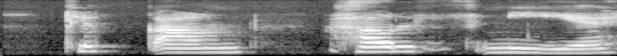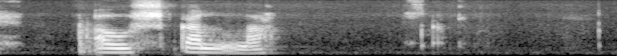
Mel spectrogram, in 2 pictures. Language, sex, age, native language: Icelandic, female, 9, Icelandic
